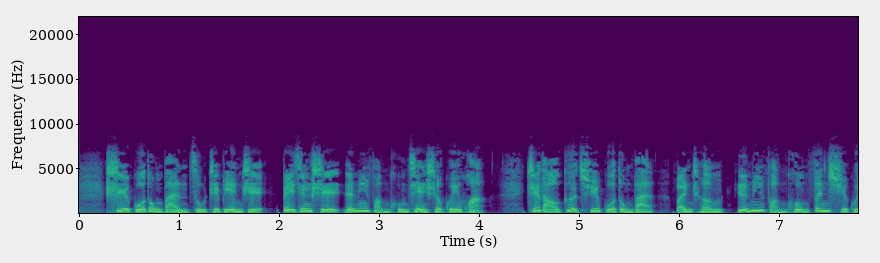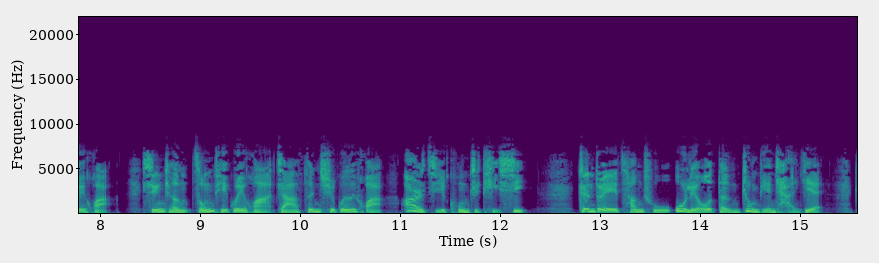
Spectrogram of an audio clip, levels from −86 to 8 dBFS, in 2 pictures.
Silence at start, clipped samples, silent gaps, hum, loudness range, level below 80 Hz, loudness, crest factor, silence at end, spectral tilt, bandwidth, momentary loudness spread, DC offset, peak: 0 s; under 0.1%; none; none; 2 LU; -48 dBFS; -18 LUFS; 12 dB; 0.1 s; -5 dB/octave; 7.8 kHz; 5 LU; under 0.1%; -6 dBFS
